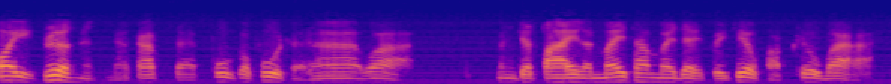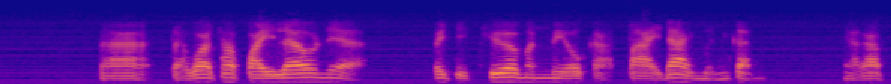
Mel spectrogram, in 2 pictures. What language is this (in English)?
Thai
